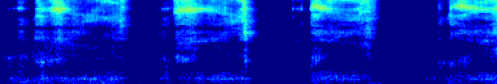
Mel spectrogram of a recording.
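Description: Knife blade scraping back and forth across a wet whetstone to grind a new edge on a badly damaged knife. There are four strokes of about a second each, with short pauses between.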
